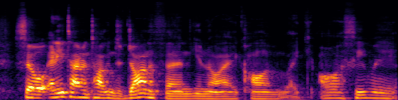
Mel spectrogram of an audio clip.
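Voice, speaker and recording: Audible room echo surrounds a man speaking at a moderate pace in a fairly low pitch. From Mexico, Guadalajara. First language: Spanish. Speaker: podcast co-host. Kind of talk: casual chat. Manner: code-switching Spanish and English.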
